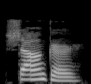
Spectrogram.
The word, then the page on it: shankar: British English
